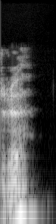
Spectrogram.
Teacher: ça se prononce re r roulé re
